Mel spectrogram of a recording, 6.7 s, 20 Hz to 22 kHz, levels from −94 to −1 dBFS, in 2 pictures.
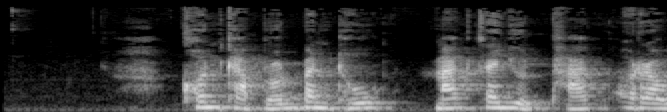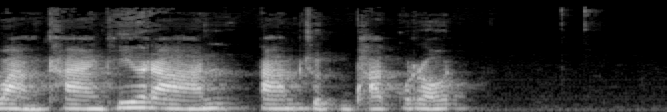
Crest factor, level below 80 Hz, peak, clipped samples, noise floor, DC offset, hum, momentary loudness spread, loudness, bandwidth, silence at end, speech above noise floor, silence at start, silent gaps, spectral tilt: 18 dB; -56 dBFS; -2 dBFS; under 0.1%; -61 dBFS; under 0.1%; none; 8 LU; -19 LUFS; 17 kHz; 1 s; 42 dB; 0.65 s; none; -7.5 dB/octave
